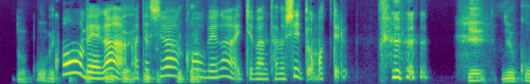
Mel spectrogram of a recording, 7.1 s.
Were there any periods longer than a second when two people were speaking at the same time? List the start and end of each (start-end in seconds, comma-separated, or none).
0.7-2.7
